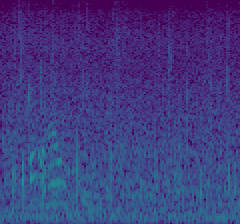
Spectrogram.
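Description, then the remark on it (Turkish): Steady rain falls in London in the video game Watch Dogs: Legion, a soft, continuous hiss of many tiny drops, fairly quiet and even throughout, with a brief faint chirping tone near the start. “Arkadaş Londra al işte Londra ya. Yağmur yağmur yağmur.”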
